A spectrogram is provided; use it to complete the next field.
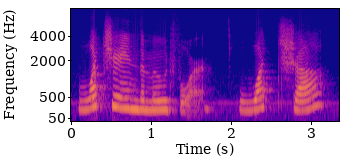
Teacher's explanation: the word you has been reduced to cha cha. This is extremely common in spoken English that the word you gets changed up in a lot of ways.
